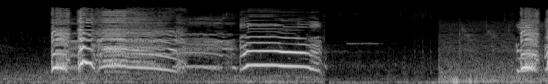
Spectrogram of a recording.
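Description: A rooster gives a loud, harsh crow with a drawn-out, wavering middle section, followed by a second strained crow and the start of another.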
